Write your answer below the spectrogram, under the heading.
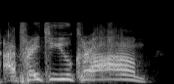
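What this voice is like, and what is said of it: Loud Arnold Schwarzenegger impression. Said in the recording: “at the top of your lungs in your best Arnold Schwarzenegger impersonation”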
